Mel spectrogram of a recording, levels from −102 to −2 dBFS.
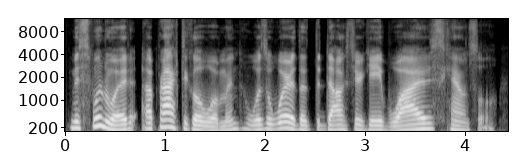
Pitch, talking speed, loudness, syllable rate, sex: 150 Hz, 175 wpm, -18 LUFS, 5.0 syllables/s, male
